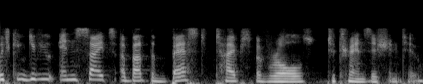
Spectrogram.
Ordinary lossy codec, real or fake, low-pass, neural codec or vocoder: AAC, 48 kbps; fake; 5.4 kHz; codec, 16 kHz, 1.1 kbps, Voila-Tokenizer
